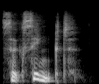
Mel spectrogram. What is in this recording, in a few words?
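"succinct", British English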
